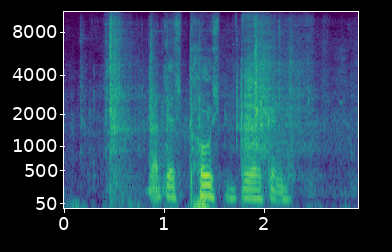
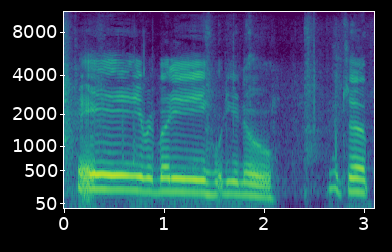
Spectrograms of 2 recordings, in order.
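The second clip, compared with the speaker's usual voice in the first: bright high hello to animals; cheery greeting; 7 semitones higher than usual. Real, not acted. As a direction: sing out hello to the herd. Greeting the goats.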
